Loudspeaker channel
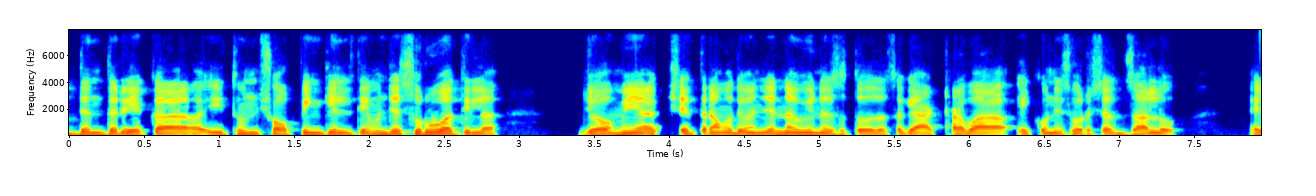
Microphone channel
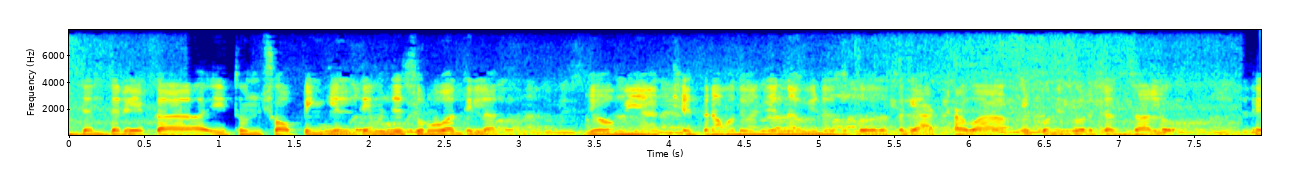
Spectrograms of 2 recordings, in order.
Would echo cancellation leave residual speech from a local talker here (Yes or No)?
Yes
